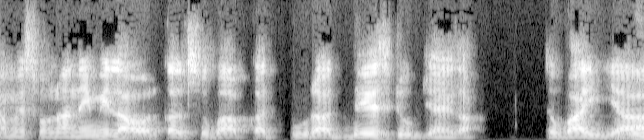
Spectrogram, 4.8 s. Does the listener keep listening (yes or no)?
yes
